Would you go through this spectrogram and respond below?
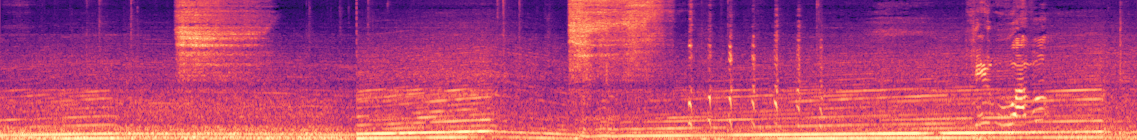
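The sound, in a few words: sports car engine revving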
